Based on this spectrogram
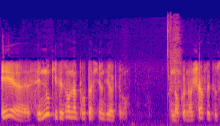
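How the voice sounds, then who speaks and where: Through noticeable background noise, a man with a Mexican accent speaks with ordinary pitch variation. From Mexico. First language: Spanish (speaking French). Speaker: chocolate bar owner. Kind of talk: radio interview. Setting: phone call. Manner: halting.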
